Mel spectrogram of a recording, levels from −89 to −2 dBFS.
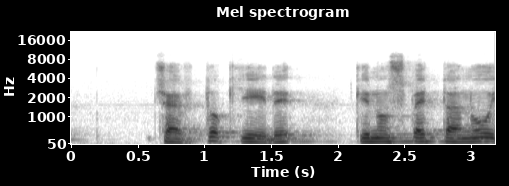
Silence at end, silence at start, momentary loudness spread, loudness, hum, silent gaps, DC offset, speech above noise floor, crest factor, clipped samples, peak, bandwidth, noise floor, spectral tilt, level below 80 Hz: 0 s; 0.65 s; 12 LU; -24 LUFS; none; none; under 0.1%; 42 dB; 18 dB; under 0.1%; -6 dBFS; 9.4 kHz; -64 dBFS; -7 dB/octave; -60 dBFS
